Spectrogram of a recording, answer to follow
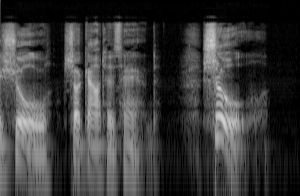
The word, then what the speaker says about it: Schul: "Schul rhymes with no bull."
